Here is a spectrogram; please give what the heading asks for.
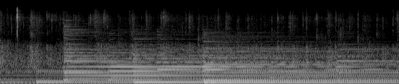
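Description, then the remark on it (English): A church audience claps their hands to the Lord steadily in a dense, rain-like patter while sustained organ or keyboard chords play underneath, shifting harmony a few times. “Clap your hands to the Lord one more time before you're seated tonight.”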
